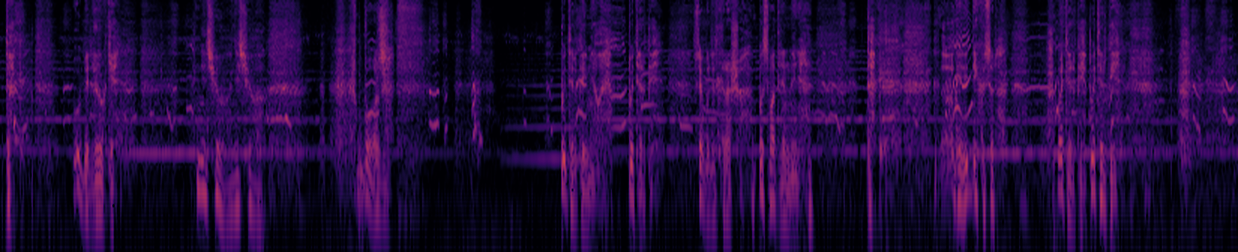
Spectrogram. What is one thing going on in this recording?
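A young girl cries out and sobs in pain, close by.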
